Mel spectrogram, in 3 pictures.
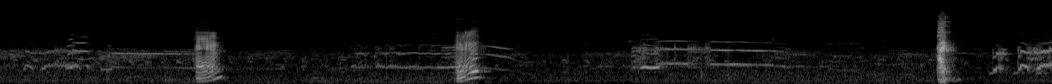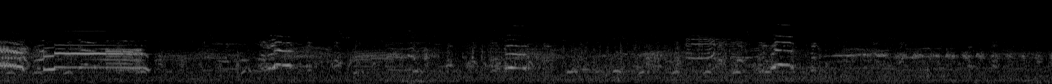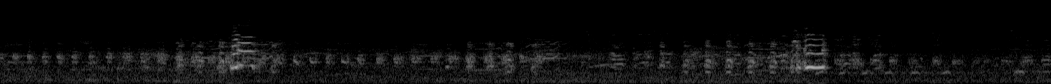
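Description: Farmyard chickens clucking and a rooster crowing, in short repeated calls. Several sudden sharp sounds stand out, the loudest about nine seconds in. From about twenty seconds in, a rapid, even pulsing runs for several seconds.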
